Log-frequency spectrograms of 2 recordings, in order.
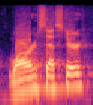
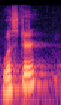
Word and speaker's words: Worcester: in the UK that an average ignorant American from the Southwest would call Worcester, but someone who looked up it on the internet and knows how to pronounce it now would say Worcester.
